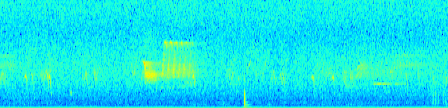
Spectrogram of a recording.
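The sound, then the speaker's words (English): Faint, high juvenile crossbill calls: a short burst of chittering notes around the third second, then scattered thin chips, over a steady low hum with one sharp click midway. “Mostly juvenile calls now.”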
